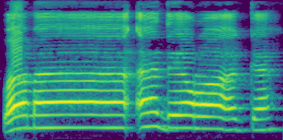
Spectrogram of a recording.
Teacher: അദ്റാക റ ഉയർത്തിയിട്ട് വേണം പറയാൻ. റ ഫതഹയാണ്, കൂടെ ചെറിയ അലിഫ് മദ്ദും വന്നിട്ടുണ്ട്. അപ്പോൾ 2 കൗണ്ട് നീട്ടുക.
